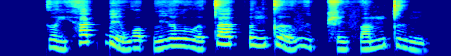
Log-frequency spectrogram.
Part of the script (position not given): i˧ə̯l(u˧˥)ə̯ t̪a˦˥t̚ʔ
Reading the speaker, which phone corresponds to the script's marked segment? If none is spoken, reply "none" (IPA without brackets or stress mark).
u˨˩˦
